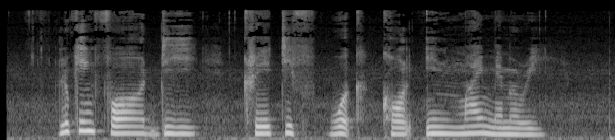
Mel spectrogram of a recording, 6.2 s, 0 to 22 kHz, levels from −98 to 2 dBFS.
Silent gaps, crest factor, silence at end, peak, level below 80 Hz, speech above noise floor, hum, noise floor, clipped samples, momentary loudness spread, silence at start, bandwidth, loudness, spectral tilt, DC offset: none; 18 dB; 0 s; -8 dBFS; -50 dBFS; 26 dB; none; -49 dBFS; under 0.1%; 10 LU; 0.1 s; 16.5 kHz; -24 LUFS; -7 dB/octave; under 0.1%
